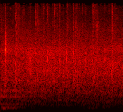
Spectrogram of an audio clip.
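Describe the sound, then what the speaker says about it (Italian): Applause from a crowd at a swimming meet ceremony, a steady dense patter of clapping that runs through the whole moment without a break. "a Giovanni Cullo, facciamo un bel applauso."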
